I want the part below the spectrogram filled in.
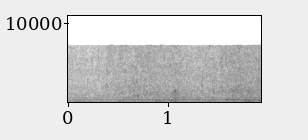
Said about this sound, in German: Wenig Welle. Jetzt ist viel Welle. Viel Welle. Viel Welle.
